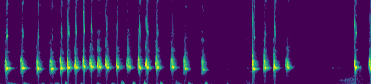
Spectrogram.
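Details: Yellow-vented bulbul (trucuk) in energetic full song, meant to set other trucuk birds singing: rapid bright chirped notes repeated about three per second, a pause, then further short bursts of the same sharp chirps.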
